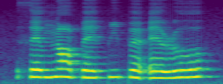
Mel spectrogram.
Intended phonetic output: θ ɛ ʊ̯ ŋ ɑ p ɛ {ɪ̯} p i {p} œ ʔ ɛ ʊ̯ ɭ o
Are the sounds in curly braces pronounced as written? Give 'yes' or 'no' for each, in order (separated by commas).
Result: yes, yes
